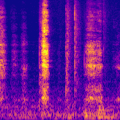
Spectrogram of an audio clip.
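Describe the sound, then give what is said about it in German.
A voice imitates someone gasping and struggling for air on walking into a perfume shop, with a run of quick, ragged breaths and one sharper intake in the middle, with no speech. “Ich kann zum Beispiel fast nicht schnaufen in einer Parfümerie. Mm. Wenn ich dort reingehe, mache ich so,”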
